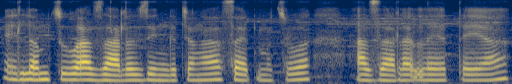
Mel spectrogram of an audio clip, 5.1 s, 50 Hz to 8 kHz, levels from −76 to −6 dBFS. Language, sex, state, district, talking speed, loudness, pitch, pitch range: Wancho, female, Arunachal Pradesh, Longding, 165 wpm, -19 LUFS, 200 Hz, 195-215 Hz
